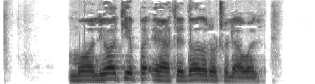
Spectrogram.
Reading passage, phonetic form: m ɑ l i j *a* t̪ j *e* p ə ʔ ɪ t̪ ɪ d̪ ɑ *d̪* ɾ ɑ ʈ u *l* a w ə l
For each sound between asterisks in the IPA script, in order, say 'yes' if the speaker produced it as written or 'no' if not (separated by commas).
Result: no, yes, yes, yes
